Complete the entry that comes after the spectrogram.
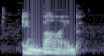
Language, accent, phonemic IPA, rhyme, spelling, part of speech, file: English, Southern England, /ɪmˈbaɪb/, -aɪb, imbibe, verb, LL-Q1860 (eng)-imbibe.wav
- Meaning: 1. To drink (used frequently of alcoholic beverages) 2. To take in; absorb 3. To steep; to cause to absorb liquid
